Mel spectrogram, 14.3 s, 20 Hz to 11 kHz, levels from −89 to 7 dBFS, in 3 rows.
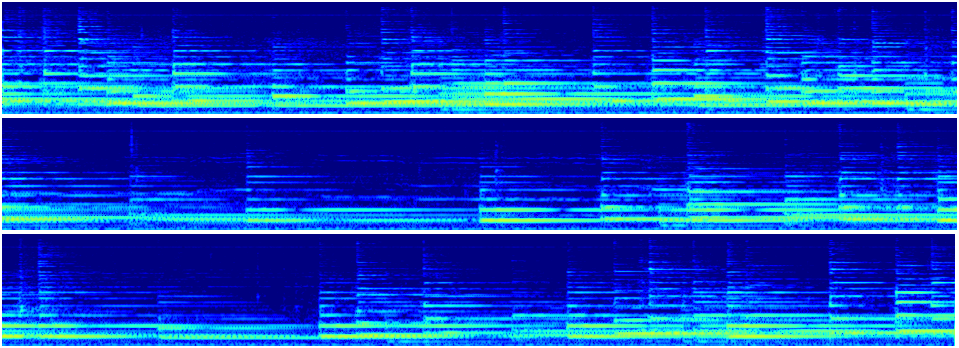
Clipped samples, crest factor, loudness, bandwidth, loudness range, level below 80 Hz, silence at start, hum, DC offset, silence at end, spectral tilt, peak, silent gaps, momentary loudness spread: under 0.1%; 16 dB; -37 LUFS; 9.8 kHz; 6 LU; -64 dBFS; 0 s; none; under 0.1%; 0 s; -6 dB/octave; -20 dBFS; none; 12 LU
